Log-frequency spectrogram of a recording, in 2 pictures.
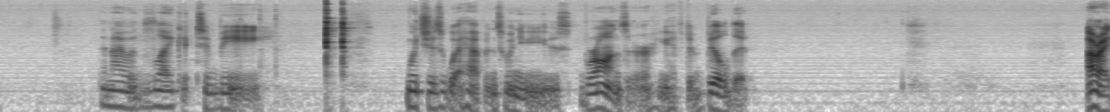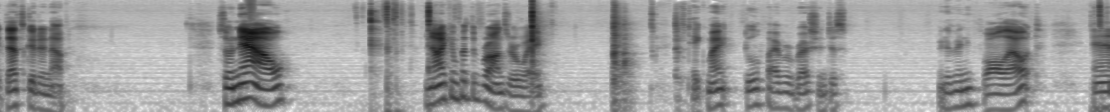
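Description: An older woman speaks calmly and closely into a microphone, in short bursts with pauses.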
